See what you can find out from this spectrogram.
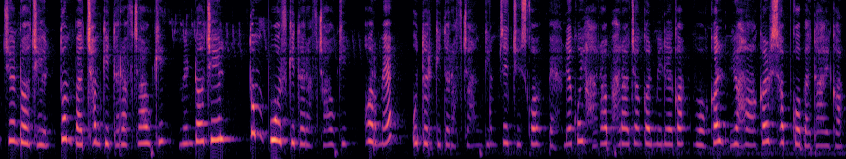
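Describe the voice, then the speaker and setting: A woman's voice: high voice, unhurried, dark tone. A woman voicing a scheming, predatory female eagle who plots in declarations, in a cartoon story. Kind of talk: Hindi cartoon story acting.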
